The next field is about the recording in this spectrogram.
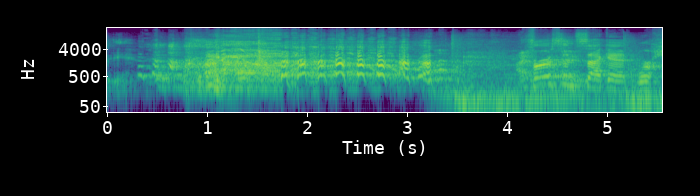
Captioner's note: group laughing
